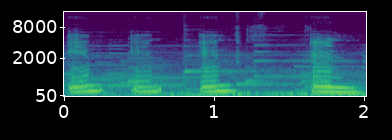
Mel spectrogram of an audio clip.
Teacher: bunyi bahasa yang arusnya udaranya keluar dari hidung disebut bunyi sengau nasal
